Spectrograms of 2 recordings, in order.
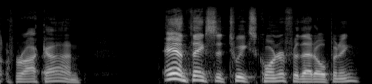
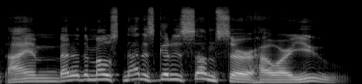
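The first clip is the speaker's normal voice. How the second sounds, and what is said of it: Announcer-style radio voice. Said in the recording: “That was my best radio voice yet, maybe.”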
